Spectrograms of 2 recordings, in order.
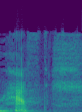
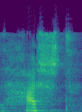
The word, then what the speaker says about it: hast: so here you see you have an st at the end of the word so you pronounce it the normal way Do Hast uh in southern Germany we have um we have some dialects where you would pronounce it as hasht okay like in the schwaben schwabenland as we call this region so you would say do has um but this is just a dialect okay so like the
